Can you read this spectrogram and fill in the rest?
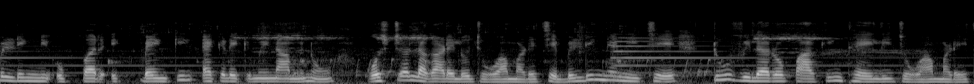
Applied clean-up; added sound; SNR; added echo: none; Sink (filling or washing) + Percussion; 20 dB; none.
